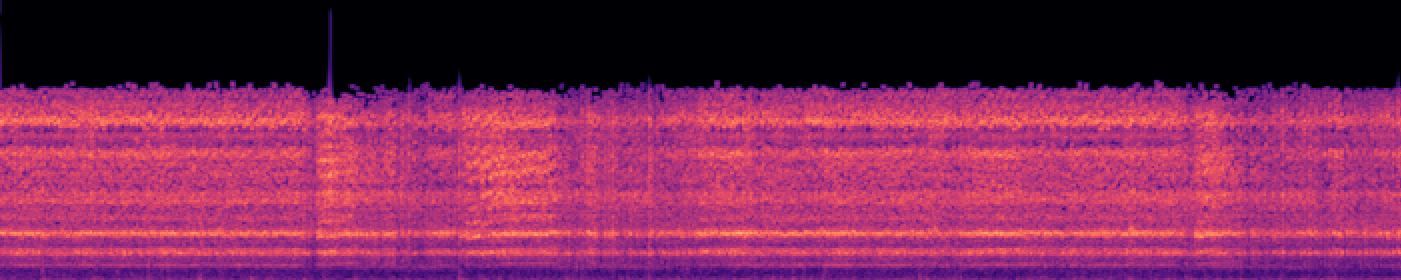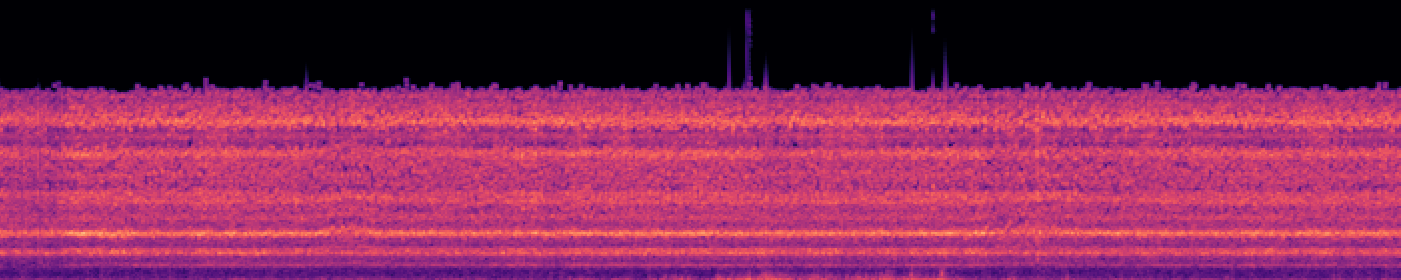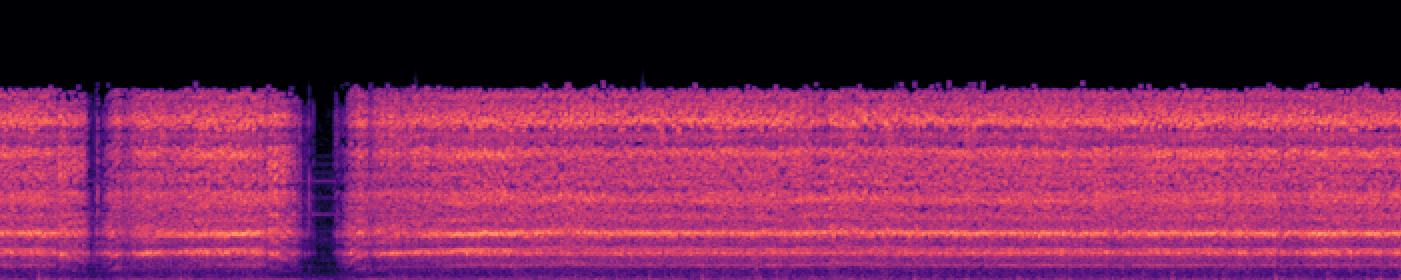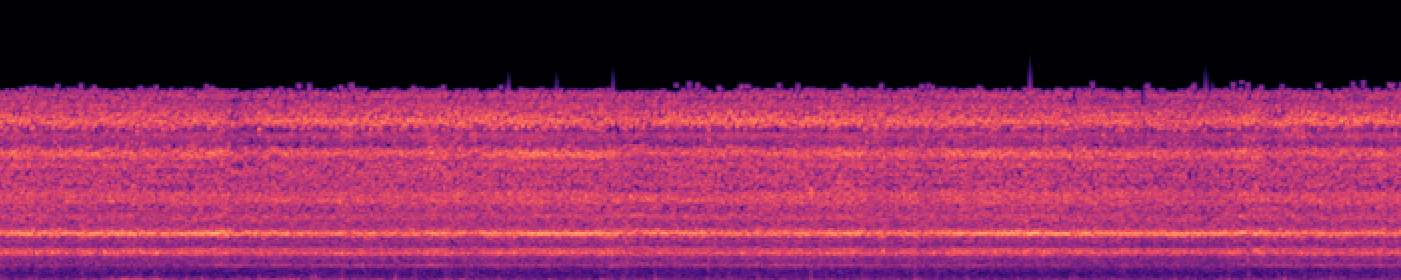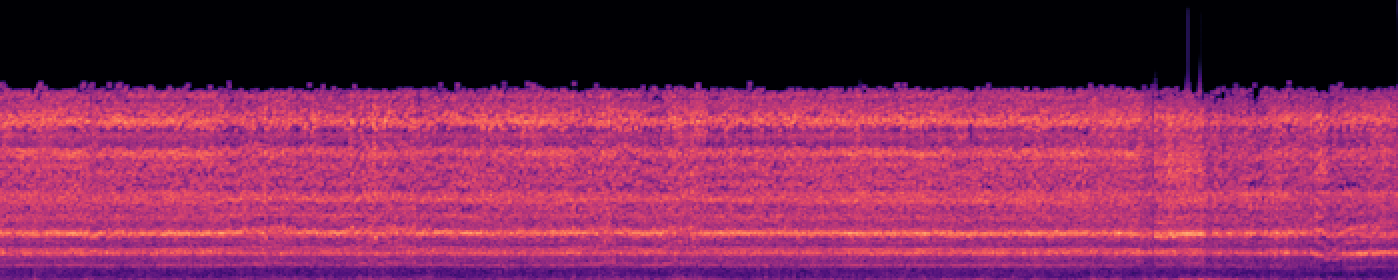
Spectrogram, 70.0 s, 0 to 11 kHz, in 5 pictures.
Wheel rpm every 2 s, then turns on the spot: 160, 160, 160, 160, 160, 160, 160, 160, 160, 160, 160, 160, 160, 160, 120, 90, 150, 160, 160, 160, 160, 160, 160, 160, 160, 160, 160, 160, 160, 160, 160, 160, 160, 160, 160.
none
